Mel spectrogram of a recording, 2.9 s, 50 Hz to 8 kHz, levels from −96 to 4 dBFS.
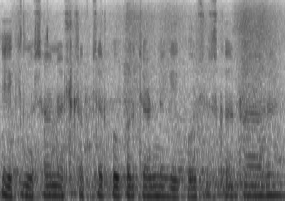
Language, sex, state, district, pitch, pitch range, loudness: Hindi, male, Arunachal Pradesh, Lower Dibang Valley, 140 Hz, 135-145 Hz, -16 LUFS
